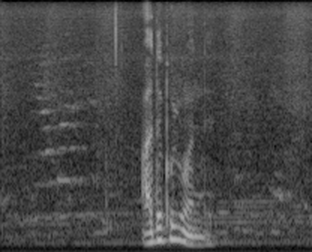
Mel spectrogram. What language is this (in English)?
Sinhala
